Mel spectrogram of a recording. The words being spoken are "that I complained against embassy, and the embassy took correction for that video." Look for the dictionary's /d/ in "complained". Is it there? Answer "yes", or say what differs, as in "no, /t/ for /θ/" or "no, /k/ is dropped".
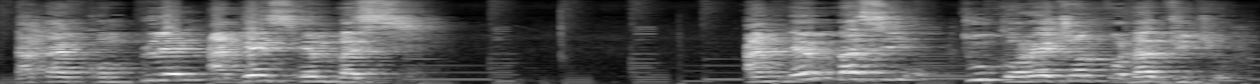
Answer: no, /d/ is dropped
